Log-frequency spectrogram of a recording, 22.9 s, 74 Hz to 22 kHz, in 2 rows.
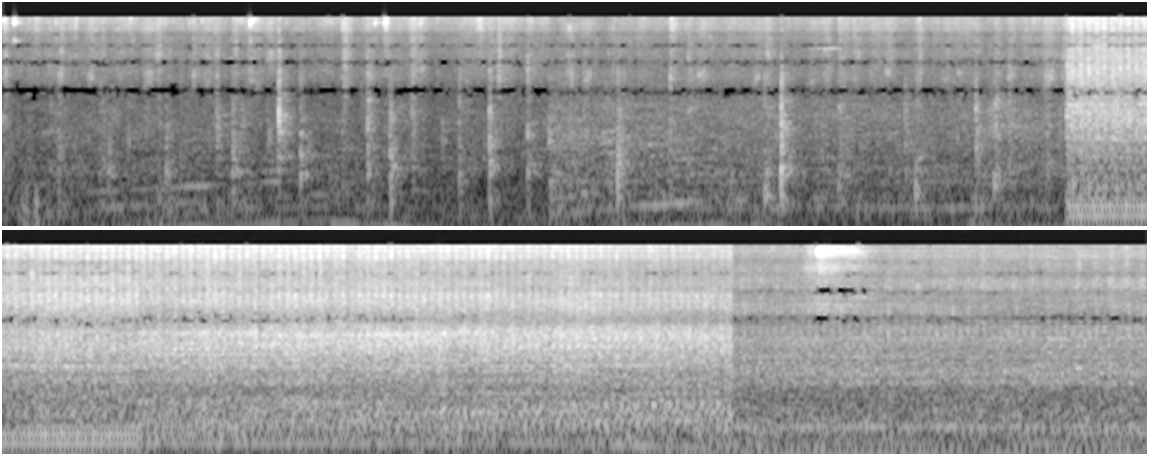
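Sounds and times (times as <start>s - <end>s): vehicle engine running: 10.6s - 22.9s.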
